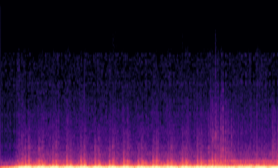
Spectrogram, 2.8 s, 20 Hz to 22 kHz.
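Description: Deep, loud rumble of a 2018 Subaru WRX STI's 2.5-litre boxer engine, with unequal-length exhaust headers giving a throbbing, uneven exhaust beat, steady throughout with no voices.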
